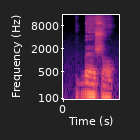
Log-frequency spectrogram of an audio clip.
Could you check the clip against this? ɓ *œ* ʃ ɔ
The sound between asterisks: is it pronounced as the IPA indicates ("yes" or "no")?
yes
